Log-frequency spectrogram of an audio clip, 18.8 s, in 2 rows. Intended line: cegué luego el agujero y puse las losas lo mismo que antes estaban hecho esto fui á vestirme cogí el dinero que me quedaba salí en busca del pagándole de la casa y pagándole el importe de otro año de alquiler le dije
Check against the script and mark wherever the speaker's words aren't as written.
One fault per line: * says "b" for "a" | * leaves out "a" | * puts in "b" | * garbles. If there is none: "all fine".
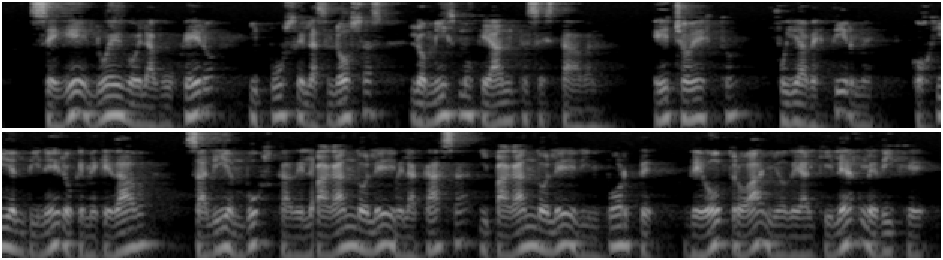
all fine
